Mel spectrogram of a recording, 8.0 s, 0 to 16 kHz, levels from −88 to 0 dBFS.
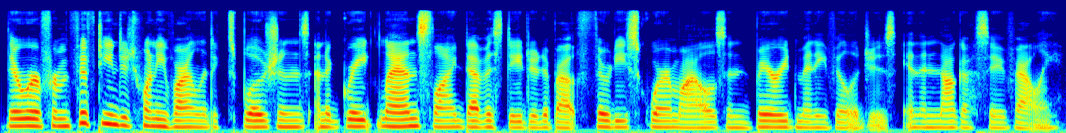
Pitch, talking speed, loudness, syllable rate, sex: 175 Hz, 190 wpm, -19 LUFS, 6.1 syllables/s, female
